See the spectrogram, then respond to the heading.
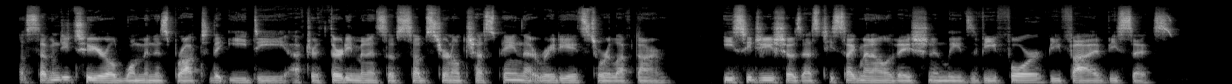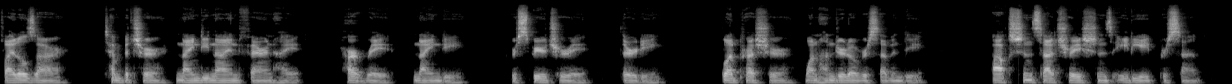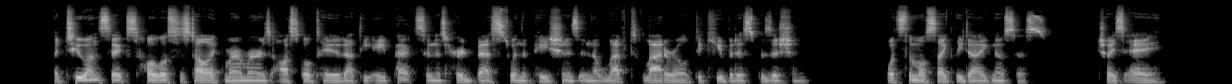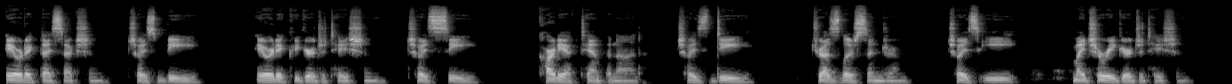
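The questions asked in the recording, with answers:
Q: What's the most likely diagnosis?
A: E: mitral regurgitation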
